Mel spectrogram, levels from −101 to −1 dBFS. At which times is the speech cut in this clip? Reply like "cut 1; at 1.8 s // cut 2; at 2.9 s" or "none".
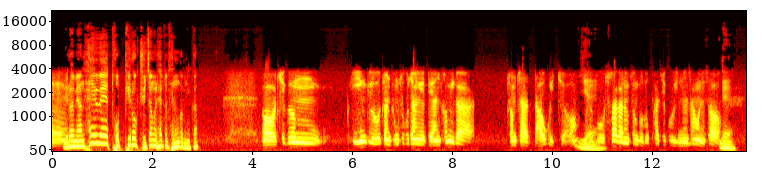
cut 1; at 10.0 s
